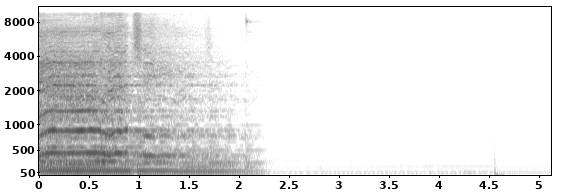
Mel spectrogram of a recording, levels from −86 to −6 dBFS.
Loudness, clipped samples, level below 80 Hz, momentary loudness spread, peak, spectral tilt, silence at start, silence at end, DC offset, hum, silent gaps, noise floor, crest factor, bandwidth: -34 LUFS; under 0.1%; -56 dBFS; 20 LU; -20 dBFS; -4 dB/octave; 0 s; 3 s; under 0.1%; 60 Hz at -80 dBFS; none; -79 dBFS; 20 dB; 10.5 kHz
